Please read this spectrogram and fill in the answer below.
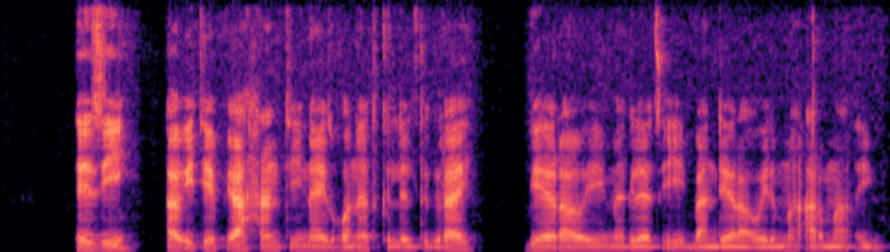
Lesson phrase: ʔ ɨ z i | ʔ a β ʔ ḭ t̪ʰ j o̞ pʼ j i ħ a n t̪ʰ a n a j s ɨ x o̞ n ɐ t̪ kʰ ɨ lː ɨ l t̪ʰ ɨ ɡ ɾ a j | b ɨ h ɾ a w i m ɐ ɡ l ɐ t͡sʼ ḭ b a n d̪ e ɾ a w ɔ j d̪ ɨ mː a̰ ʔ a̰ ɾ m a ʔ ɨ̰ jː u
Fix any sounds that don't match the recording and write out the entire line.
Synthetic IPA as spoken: ʔ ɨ z i | ʔ a β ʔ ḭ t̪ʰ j o̞ pʼ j a ħ a n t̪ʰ i n a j z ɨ x o̞ n ɐ t̪ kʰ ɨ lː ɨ l t̪ʰ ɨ ɡ ɾ a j | b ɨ h ɾ a w i m ɐ ɡ l ɐ t͡sʼ ḭ b a n d̪ e ɾ a w ɔ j d̪ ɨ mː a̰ ʔ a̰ ɾ m a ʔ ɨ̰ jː u

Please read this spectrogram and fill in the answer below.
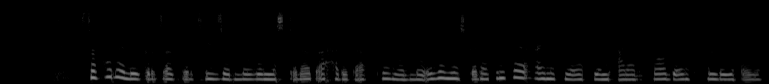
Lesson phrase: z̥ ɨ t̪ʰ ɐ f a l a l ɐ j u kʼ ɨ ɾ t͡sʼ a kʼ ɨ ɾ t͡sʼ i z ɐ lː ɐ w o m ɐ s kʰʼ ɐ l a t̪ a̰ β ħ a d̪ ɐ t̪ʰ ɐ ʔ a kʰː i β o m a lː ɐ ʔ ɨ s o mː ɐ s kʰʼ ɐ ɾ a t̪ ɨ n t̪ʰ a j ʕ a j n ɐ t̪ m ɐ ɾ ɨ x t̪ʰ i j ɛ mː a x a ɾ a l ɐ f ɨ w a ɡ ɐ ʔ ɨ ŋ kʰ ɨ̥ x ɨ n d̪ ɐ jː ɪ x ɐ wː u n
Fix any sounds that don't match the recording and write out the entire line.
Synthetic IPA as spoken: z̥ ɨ t̪ʰ ɐ f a l a l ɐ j u kʼ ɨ ɾ t͡sʼ a kʼ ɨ ɾ t͡sʼ i z ɐ lː ɐ w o m ɐ s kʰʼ ɐ l a t̪ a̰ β ħ a d̪ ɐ t̪ʰ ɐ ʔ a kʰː i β o m a lː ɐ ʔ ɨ z o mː ɐ s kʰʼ ɐ l a t̪ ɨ n t̪ʰ a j ʕ a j n ɐ t̪ m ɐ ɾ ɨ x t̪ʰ i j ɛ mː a ħ a l a l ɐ f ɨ w a ɡ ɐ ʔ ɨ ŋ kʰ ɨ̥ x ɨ n d̪ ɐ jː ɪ x ɐ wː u n

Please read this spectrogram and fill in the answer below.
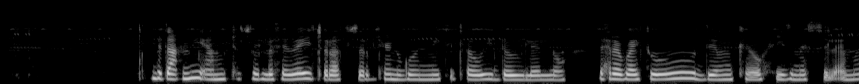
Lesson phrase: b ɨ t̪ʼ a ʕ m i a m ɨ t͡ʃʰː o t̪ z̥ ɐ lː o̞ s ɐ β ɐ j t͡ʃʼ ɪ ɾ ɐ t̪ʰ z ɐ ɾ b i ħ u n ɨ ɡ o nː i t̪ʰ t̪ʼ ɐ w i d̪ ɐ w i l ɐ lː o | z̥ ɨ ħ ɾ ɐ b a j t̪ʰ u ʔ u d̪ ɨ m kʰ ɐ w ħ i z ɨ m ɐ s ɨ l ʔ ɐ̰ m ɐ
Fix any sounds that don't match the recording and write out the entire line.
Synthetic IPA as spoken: b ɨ t̪ʼ a ʕ m i a m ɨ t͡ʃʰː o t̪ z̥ ɐ lː o̞ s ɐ β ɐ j t͡ʃʼ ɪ ɾ a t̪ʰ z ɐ ɾ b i ħ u n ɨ ɡ o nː i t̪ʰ t̪ʼ ɐ w i d̪ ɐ w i l ɐ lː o | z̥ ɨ ħ ɾ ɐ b a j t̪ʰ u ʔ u d̪ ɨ m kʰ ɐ w ħ i z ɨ m ɐ s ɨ l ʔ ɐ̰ m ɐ

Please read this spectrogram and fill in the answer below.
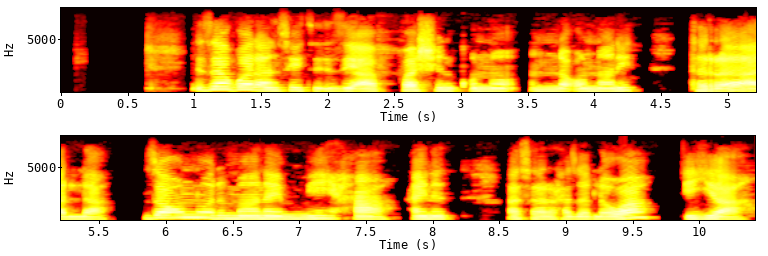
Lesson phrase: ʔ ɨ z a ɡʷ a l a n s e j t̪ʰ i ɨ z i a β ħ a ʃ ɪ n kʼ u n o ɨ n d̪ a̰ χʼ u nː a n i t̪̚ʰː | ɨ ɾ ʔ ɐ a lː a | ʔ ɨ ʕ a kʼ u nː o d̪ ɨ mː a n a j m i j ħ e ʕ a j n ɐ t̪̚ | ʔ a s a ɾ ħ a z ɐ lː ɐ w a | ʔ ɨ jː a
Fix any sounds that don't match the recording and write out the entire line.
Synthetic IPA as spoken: ʔ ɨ z a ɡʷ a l a n s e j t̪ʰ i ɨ z i a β f a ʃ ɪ n kʼ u n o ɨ n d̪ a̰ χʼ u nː a n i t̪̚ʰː | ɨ ɾ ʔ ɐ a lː a | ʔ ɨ z a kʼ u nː o d̪ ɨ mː a n a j m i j ħ a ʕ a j n ɐ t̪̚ | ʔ a s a ɾ ħ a z ɐ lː ɐ w a | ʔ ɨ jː a

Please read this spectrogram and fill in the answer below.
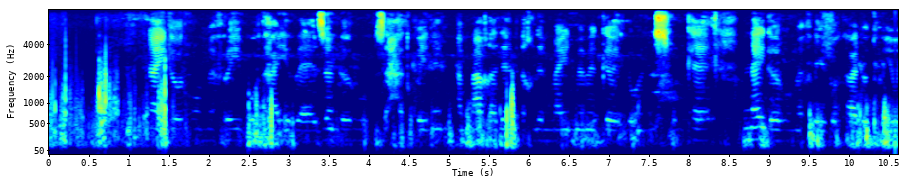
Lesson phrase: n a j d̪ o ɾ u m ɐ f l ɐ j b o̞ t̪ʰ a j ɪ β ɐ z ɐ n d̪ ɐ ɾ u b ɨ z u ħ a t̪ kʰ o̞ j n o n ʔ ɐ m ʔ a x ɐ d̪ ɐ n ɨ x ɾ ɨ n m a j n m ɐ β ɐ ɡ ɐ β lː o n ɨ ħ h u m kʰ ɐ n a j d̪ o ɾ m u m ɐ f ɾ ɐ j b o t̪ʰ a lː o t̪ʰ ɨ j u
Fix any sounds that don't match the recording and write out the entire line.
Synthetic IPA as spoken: n a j d̪ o ɾ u m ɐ f ɾ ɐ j b o̞ t̪ʰ a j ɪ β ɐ z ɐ n d̪ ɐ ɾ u b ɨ z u ħ a t̪ kʰ o̞ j n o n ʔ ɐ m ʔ a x ɐ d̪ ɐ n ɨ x l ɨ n m a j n m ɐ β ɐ ɡ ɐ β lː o n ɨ s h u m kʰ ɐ n a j d̪ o ɾ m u m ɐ f ɾ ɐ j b o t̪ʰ a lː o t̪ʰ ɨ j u

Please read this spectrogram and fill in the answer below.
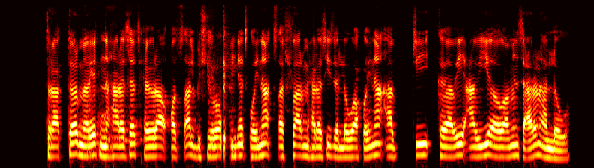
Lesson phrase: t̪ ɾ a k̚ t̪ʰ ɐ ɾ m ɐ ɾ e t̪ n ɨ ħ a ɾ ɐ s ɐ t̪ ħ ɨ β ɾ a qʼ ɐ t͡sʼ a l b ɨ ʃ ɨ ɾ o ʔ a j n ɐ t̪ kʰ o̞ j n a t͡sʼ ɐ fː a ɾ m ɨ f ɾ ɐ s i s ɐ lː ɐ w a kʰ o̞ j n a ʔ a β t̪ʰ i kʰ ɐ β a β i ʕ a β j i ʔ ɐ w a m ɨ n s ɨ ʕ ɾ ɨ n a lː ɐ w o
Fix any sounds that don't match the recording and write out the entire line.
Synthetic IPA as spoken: t̪ ɾ a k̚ t̪ʰ ɐ ɾ m ɐ ɾ e t̪ n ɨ ħ a ɾ ɐ s ɐ t̪ ħ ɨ β ɾ a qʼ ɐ t͡sʼ a l b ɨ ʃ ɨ ɾ o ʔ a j n ɐ t̪ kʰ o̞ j n a t͡sʼ ɐ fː a ɾ m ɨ ħ ɾ ɐ s i z ɐ lː ɐ w a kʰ o̞ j n a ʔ a β t̪ʰ i kʰ ɐ β a β i ʕ a β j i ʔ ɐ w a m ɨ n s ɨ ʕ ɾ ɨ n a lː ɐ w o

